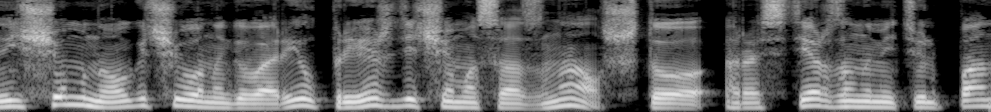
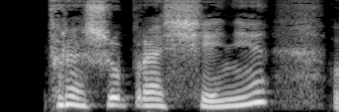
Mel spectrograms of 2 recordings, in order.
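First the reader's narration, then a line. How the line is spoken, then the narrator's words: Exclaiming. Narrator (Russian): воскликнула Мелисса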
